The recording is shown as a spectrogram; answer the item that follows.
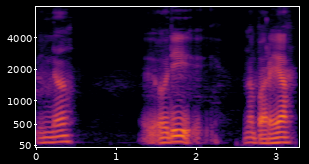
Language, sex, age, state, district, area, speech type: Malayalam, male, 18-30, Kerala, Kannur, rural, spontaneous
